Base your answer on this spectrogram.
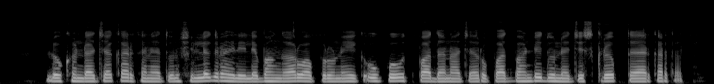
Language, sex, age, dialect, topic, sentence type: Marathi, male, 18-24, Standard Marathi, agriculture, statement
